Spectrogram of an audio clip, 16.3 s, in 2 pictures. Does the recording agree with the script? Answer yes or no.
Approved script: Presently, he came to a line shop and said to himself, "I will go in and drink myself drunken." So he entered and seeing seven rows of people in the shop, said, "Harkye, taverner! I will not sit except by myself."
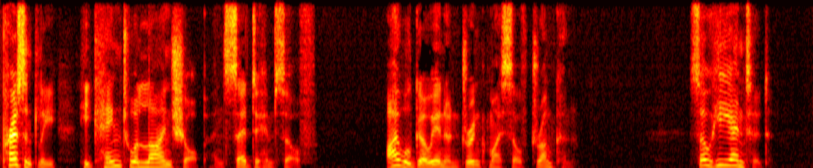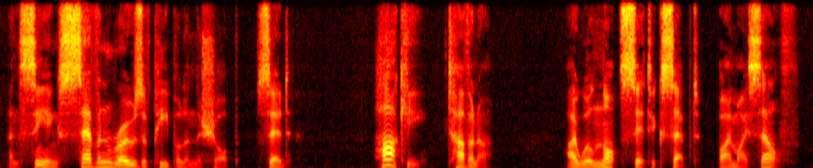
yes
